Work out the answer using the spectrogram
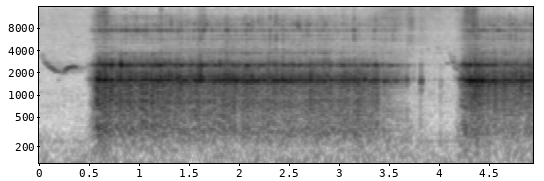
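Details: Goldstar window air conditioner fan motor, old motor removed for replacement, spun by hand; rough gritty whir with thin steady whine and slack in the shaft from bad bearings; worn motor bearings.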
